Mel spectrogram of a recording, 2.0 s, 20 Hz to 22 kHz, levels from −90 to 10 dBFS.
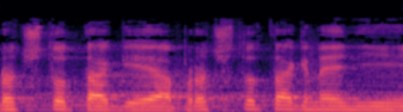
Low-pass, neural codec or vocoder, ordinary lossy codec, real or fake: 14.4 kHz; none; MP3, 48 kbps; real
